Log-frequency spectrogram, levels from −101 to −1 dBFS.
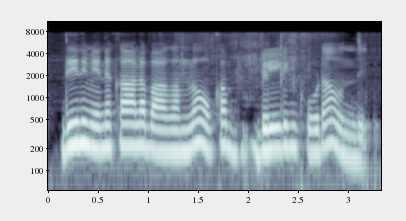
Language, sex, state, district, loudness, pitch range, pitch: Telugu, female, Telangana, Hyderabad, -13 LUFS, 185-220 Hz, 205 Hz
